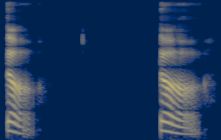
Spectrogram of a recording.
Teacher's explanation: all these consonants that you see in the third row are retroflex consonants which means to pronounce these the tip of the tongue is curled Inward and placed back against the pallet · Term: retroflex t sound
